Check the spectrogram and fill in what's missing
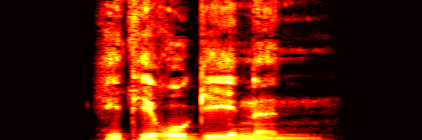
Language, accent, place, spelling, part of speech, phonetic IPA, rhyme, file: German, Germany, Berlin, heterogenen, adjective, [heteʁoˈɡeːnən], -eːnən, De-heterogenen.ogg
- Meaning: inflection of heterogen: 1. strong genitive masculine/neuter singular 2. weak/mixed genitive/dative all-gender singular 3. strong/weak/mixed accusative masculine singular 4. strong dative plural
